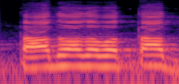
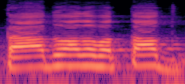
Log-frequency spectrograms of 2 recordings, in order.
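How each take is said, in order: Both takes have the same delivery.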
